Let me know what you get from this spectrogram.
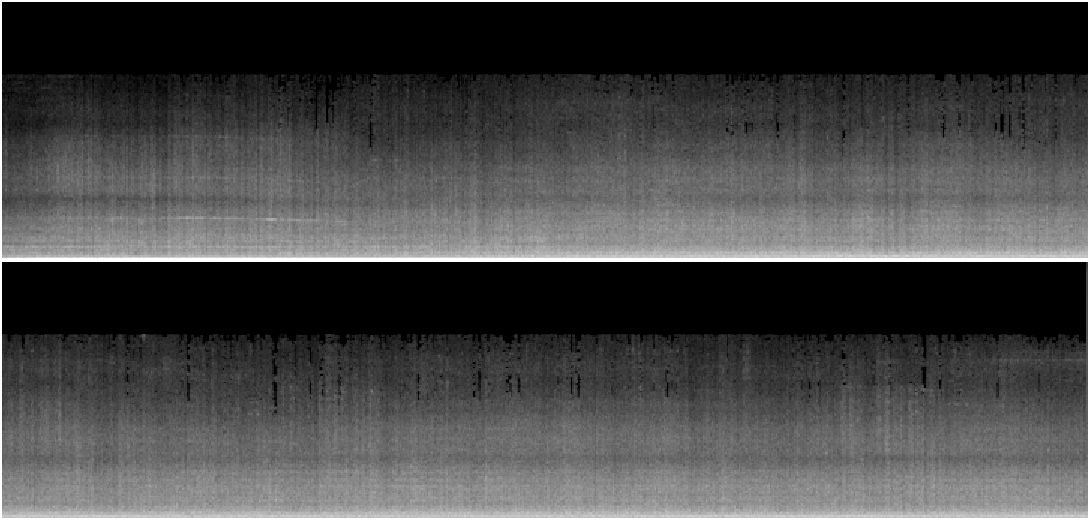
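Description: Freight train of empty crude-oil tank cars passing close by. For the first nine seconds or so the diesel locomotives drone as they go by; after that the empty tank cars roll past with a steady rumble and wheel clickety-clack over the rail joints.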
